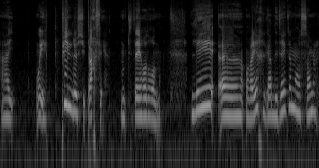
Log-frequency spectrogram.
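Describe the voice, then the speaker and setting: A woman's voice: a little high, normal speed, warm tone. A woman casually commenting on her gameplay, chatty and self-correcting, with mild swearing. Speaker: gaming video host.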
